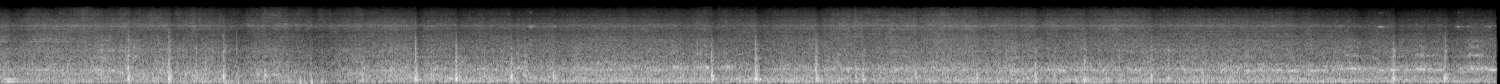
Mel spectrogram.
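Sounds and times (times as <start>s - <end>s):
train wheels rumbling on rail: 0.0s - 15.0s
thin wavering wheel squeal: 12.4s - 15.0s.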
